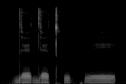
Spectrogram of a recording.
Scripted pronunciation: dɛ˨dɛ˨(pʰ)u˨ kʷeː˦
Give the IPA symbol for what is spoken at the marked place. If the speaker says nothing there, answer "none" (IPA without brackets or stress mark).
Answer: tʰ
